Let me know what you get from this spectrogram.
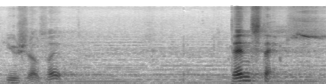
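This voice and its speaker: A man's voice: medium pitch, big pitch swings, very slow. A man playing a pompous, villainous count in a comic melodrama, theatrical and gloating. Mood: menacing, gloating. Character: pompous villainous count who dotes on his hamster. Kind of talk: comic melodrama audio acting. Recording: long reverb, loud music behind.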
